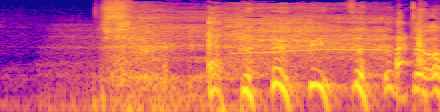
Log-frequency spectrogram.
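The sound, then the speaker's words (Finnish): A harsh burst of coughing, then another hack that breaks into a quick run of rhythmic, wheezy, voiced pulses, like a cough fit trailing into breathless gasps. No speech. “Hyvä, koska mua yskittää aivan uistuttavasti.”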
